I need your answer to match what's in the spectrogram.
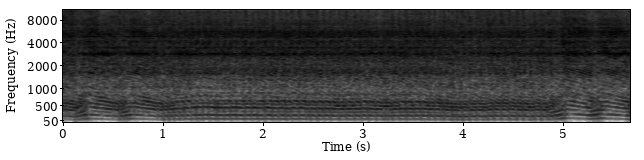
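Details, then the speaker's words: Husqvarna 236 chainsaw that the previous owner took apart when the chain jammed; strong compression; small two-stroke idles crisp and even, revs cleanly up and down with steady firing, no misses or rattles; runs well. "Tell you what, it sounds like a little motorbike. Sounds like a little dirt bike, that does, doesn't it?"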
